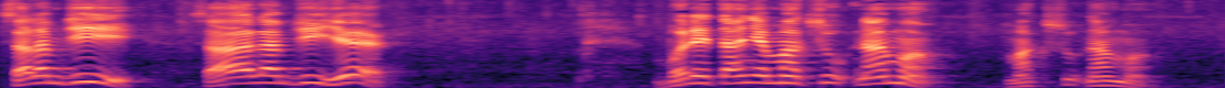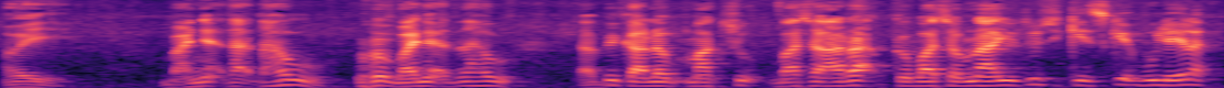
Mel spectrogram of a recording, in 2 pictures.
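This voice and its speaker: A man's voice: a little high, moderate pace, bright, forceful tone. An older man with a Malaysian Malay accent, chatting casually on a live stream, greeting viewers by name and teasing them with laughs. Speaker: live-stream host reading viewer comments.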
